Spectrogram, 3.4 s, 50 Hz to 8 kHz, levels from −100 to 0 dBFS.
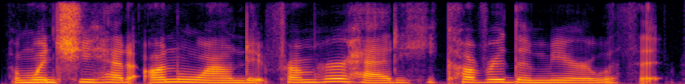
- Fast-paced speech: Yes, fast, 265 wpm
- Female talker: Yes, female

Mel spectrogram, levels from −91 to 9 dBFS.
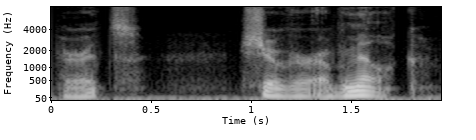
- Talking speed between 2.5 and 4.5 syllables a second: Yes, 4.4 syllables/s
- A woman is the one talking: No, male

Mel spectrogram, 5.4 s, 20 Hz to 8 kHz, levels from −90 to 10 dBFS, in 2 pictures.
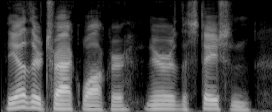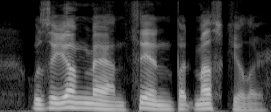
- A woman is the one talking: No, male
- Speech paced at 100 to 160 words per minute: Yes, average, 155 wpm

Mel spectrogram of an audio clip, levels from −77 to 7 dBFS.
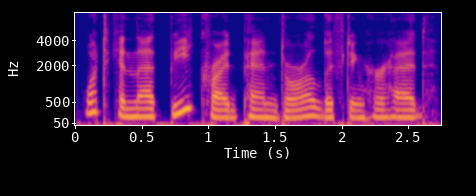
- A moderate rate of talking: Yes, average, 195 wpm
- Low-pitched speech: No, medium, 175 Hz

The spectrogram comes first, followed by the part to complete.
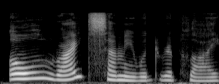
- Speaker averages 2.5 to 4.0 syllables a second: Yes, 3.5 syllables/s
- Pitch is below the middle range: No, high, 220 Hz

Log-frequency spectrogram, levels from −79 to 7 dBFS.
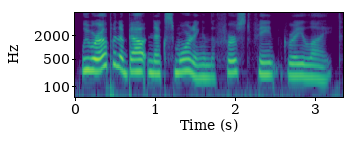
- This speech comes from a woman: Yes, female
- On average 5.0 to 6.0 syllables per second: Yes, 5.1 syllables/s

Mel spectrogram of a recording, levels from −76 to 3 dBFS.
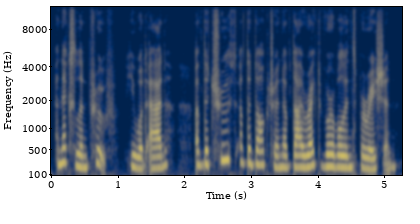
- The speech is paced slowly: No, average, 180 wpm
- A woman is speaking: Yes, female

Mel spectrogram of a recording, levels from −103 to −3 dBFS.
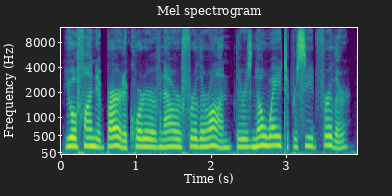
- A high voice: Yes, high, 210 Hz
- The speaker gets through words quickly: Yes, fast, 290 wpm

